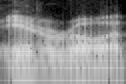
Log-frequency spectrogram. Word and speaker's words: Aotearoa: of mine who is in, I think it's pronounced Aotearoa, but New Zealand, about the screaming memes who were leading the anti-trans thing.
